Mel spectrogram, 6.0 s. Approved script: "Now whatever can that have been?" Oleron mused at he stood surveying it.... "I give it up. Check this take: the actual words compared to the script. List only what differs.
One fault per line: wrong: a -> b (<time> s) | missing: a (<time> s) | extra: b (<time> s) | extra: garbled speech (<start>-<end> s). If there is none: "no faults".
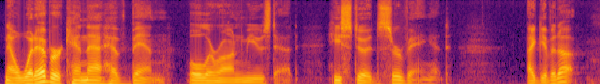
no faults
